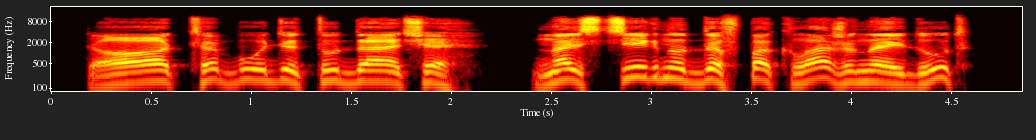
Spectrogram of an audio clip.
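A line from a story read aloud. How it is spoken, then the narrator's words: Pensive grumbling. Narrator (Russian): раздумывая, как поступить, ворчал непогоде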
